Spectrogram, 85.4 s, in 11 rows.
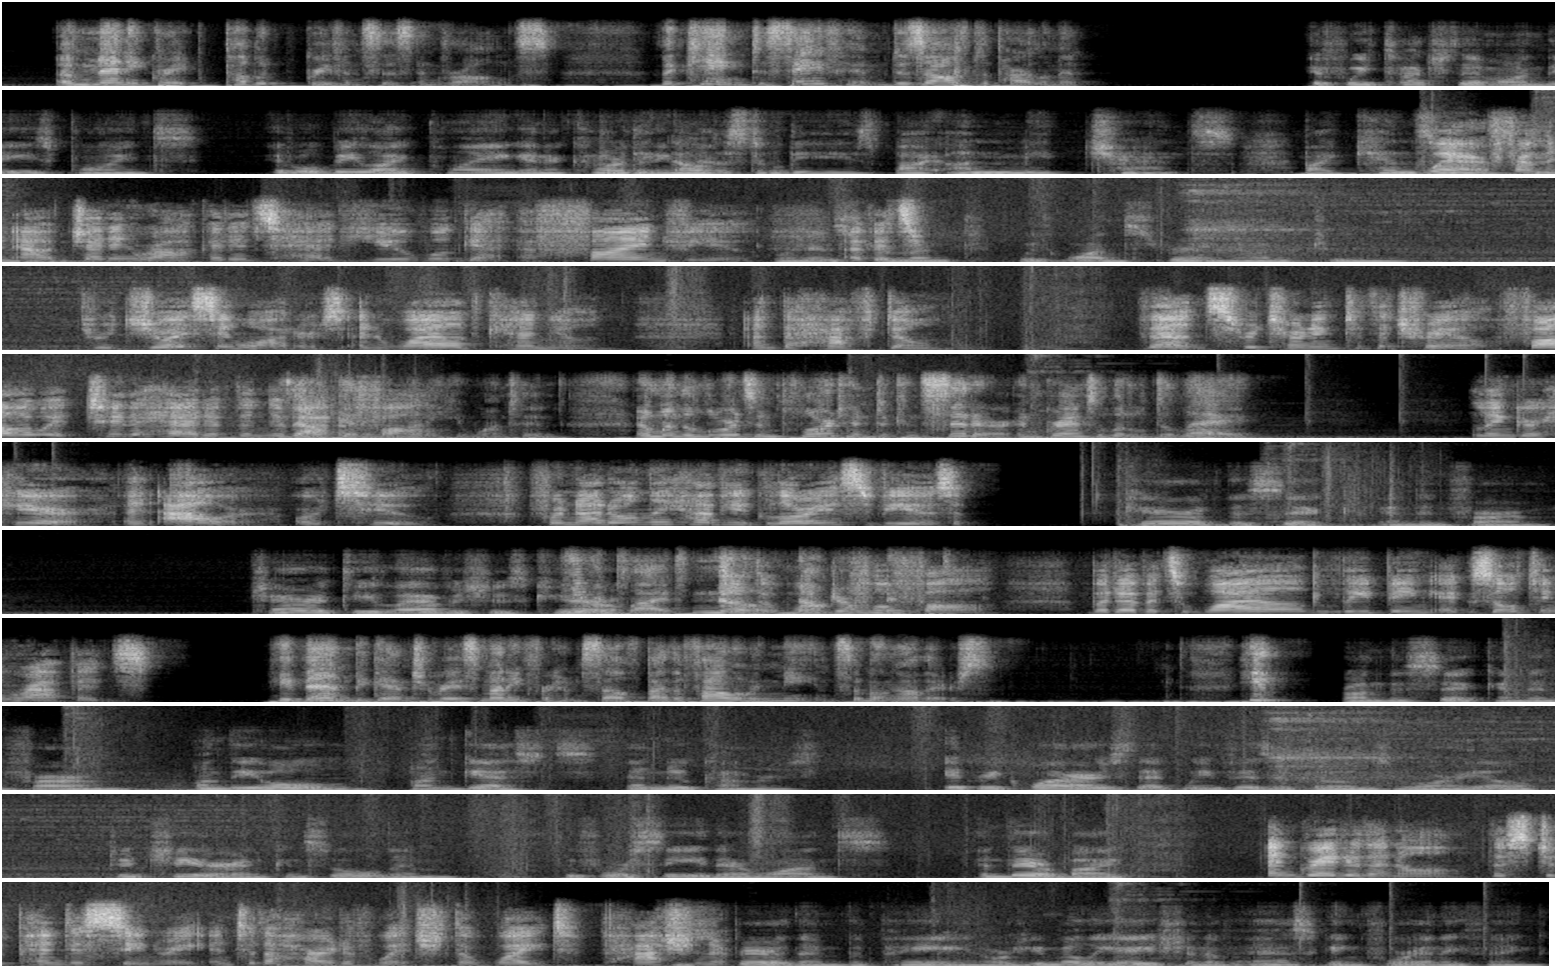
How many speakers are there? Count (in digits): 4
